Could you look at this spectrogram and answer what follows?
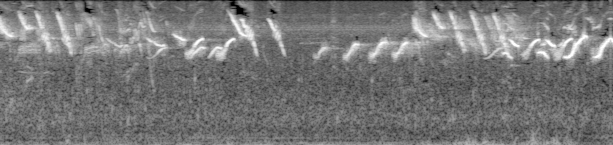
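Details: Double-collared seedeater singing a post-moult stimulation song: rapid sweeping whistles and chirps in tight bursts, a short gap near three seconds, then another lively twittering run.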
